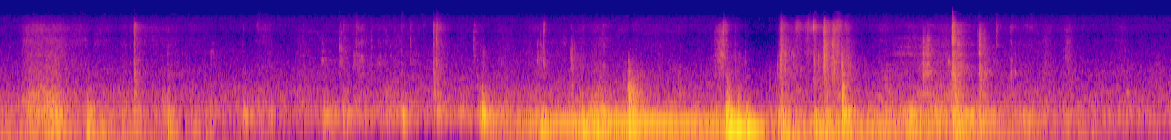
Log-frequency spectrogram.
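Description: Scattered knocks, clicks and bumps of a person moving about inside a fibreglass bass boat and handling tools and parts at the console, with a dull rumbling stretch in the middle and the loudest thump about seven seconds in.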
